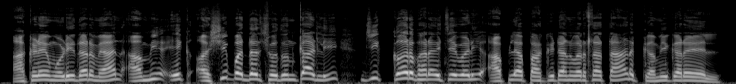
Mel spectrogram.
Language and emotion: Marathi, happy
